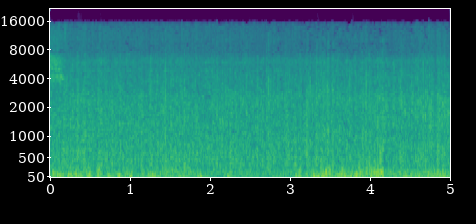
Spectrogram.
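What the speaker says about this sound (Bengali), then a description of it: "দেখো আমাদের এখানে কি বৃষ্টি হচ্ছে, সব দিকেই বৃষ্টি হচ্ছে, বাতাস" Heavy rain with wind roars steadily on a rooftop, a dense, unbroken wash of close, loud noise with no talking.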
